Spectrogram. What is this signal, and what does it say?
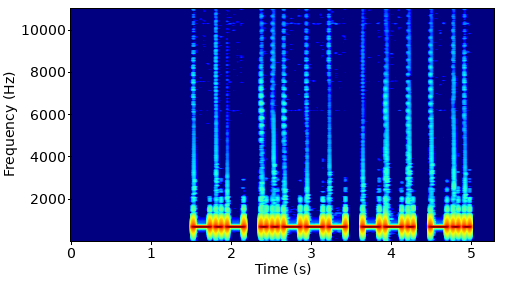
Morse code, heard as a keyed tone, about 17 wpm, 700 Hz. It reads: K2GD
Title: USA Call Signs - 4 Characters - Repeated 2x - 17wpm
